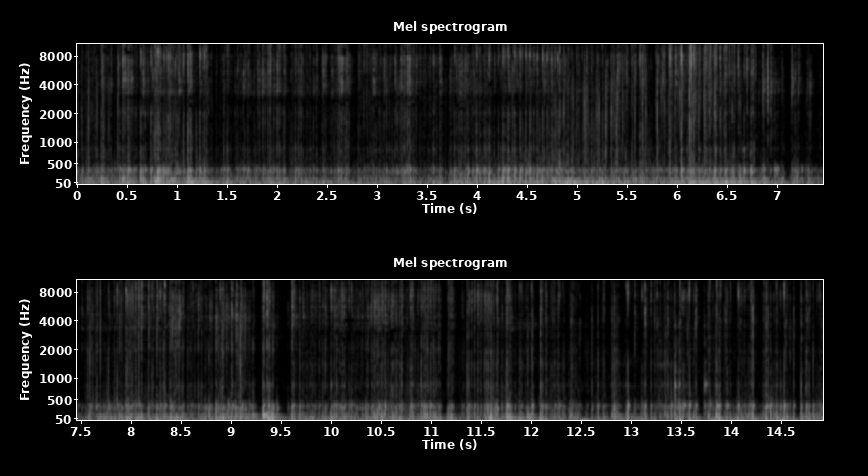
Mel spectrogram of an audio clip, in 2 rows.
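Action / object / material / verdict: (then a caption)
scrape / steel mesh microphone grille / steel mesh / none. Long acrylic nails scratch the hollow steel mesh grille of a pink decorated microphone, giving a steady low rumbling rasp with a dense, fast run of small scrapes and rattles. Most of the energy sits in the low end around 100 Hz, with only a thin, faint top.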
